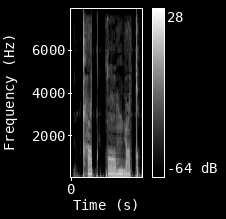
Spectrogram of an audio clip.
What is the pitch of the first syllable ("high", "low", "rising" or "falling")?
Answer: low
